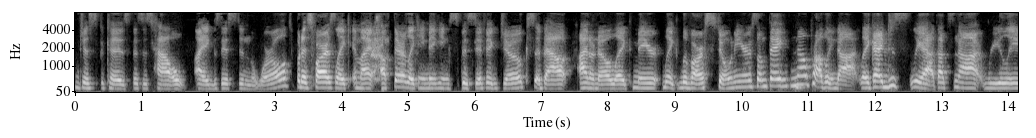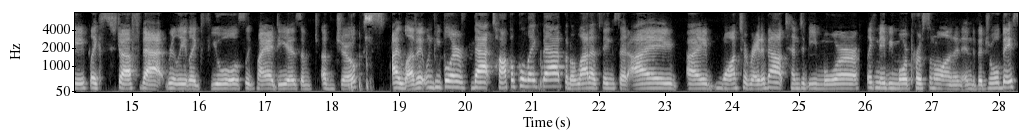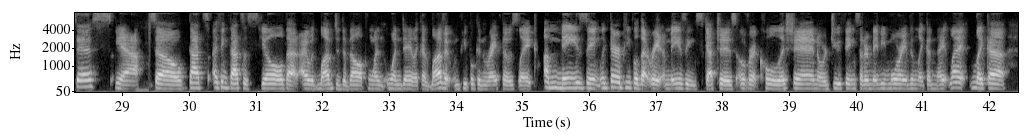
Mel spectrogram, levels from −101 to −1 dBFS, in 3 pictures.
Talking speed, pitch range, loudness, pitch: 200 wpm, 165-195 Hz, -26 LUFS, 175 Hz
